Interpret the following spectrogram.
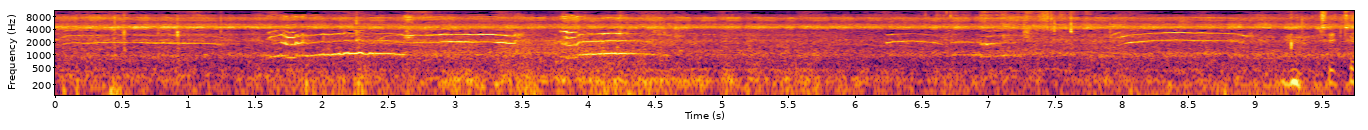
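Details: Angry mother cat, a rescued stray, with her frightened kittens: several short arched meows, some rising then falling, come in scattered bursts over a steady low rumble, with a faint constant high-pitched hum throughout.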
